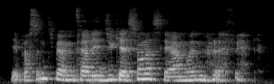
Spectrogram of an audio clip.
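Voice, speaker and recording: A woman's somewhat breathy, medium-pitched voice comes through with audible room echo. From France. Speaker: graphic designer living abroad. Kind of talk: casual chat.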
